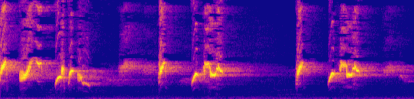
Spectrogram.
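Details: Caged red-whiskered bulbul singing during morning training, giving short, bright whistled phrases about once a second, each a slurred rise then fall, with brief pauses between them.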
